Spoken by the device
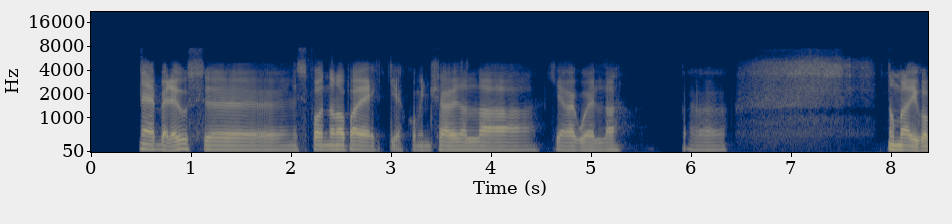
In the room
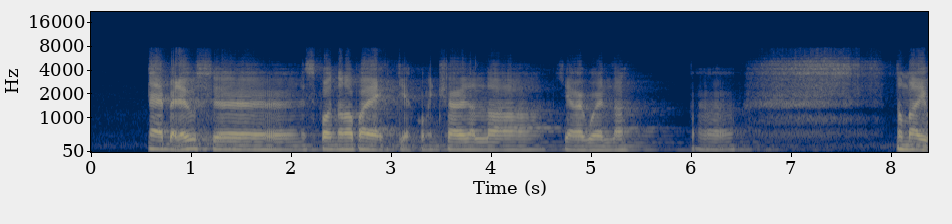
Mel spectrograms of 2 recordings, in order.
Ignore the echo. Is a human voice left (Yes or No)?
No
